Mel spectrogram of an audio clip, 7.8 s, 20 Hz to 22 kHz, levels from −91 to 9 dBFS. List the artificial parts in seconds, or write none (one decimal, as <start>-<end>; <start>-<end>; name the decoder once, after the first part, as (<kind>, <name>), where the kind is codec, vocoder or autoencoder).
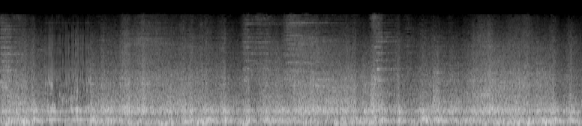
0.6-1.2 (vocoder, BigVGAN v2)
